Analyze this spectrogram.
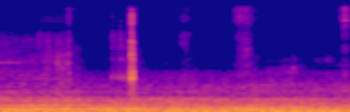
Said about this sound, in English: Damn, this traffic is loud. Holy shit, man.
